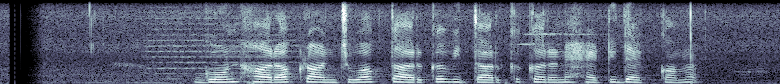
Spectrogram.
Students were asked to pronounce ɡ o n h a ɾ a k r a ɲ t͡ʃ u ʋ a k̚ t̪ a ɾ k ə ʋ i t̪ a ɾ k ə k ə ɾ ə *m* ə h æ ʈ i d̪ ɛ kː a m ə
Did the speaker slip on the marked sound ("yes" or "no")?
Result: yes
